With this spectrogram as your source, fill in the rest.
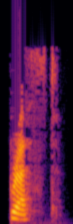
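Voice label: "breast", US English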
